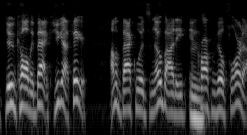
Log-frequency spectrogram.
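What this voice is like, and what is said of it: Strong Southern US accent. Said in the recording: “I have a real strong Southern accent. ... Like a hillbilly.”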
